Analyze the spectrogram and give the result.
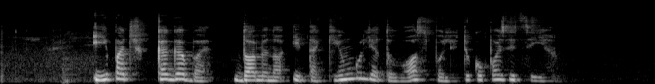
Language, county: Lithuanian, Klaipėda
